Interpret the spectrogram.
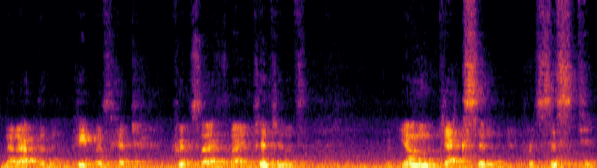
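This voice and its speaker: A male actor with a natural, slow-paced voice plays an embattled civil rights leader in a live staged play reading, moving between dramatic monologue and dialogue. He sounds troubled and reflective, oratorical and emphatic, and stammers when distressed. The echoey hall, distant mic and rumbling noise make it sound live.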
